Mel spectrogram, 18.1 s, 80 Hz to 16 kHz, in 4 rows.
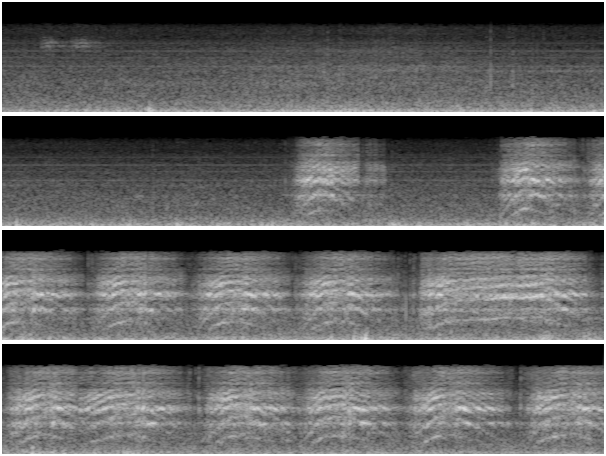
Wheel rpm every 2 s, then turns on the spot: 0, 0, 0, 10, 40, 60, 100, 80, 70.
none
